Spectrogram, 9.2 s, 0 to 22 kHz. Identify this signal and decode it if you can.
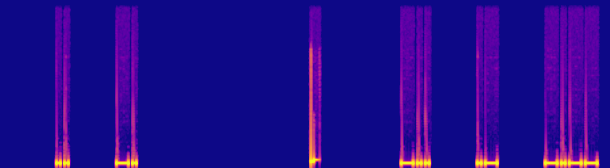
Morse code, heard as a keyed tone, about 20 wpm, spaced as for 9 wpm, 690 Hz. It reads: IN DAY
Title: 4x Character Spacing - Top 100 Words - 20wpm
